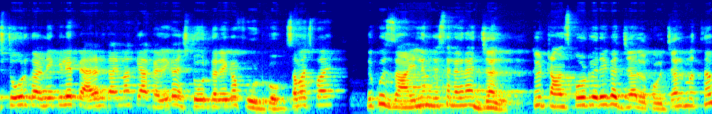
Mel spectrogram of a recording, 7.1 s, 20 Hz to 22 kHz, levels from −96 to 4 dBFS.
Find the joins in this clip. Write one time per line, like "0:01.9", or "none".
0:03.5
